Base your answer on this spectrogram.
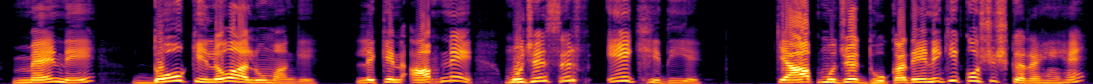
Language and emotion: Urdu, angry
